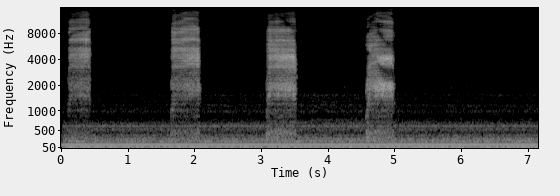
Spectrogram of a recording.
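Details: Wild barn owl at a monitored nest box, returning to her young after regurgitating a pellet: four harsh, breathy hissing screeches about half a second each, spaced one to one and a half seconds apart, over a steady low electrical hum.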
